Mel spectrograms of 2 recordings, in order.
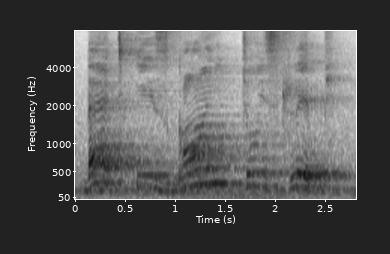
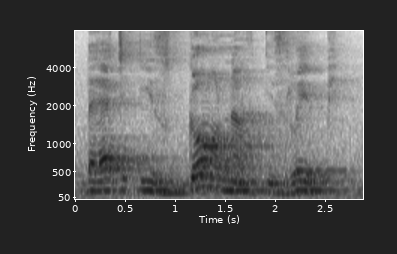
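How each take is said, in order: First: "Going to" is said in full. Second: "Going to" is reduced to "gonna". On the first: This is the formal way of saying it. "A forma formal é essa primeira frase que eu utilizo, going to" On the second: This is the informal, spoken way of saying it. "Mas é a forma informal"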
